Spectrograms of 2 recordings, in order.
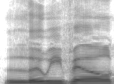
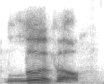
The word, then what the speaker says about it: Louisville: I am here in a gloomy, tornadic Waco, Texas, while in Louisville, Kentucky. – Hello. – How you doing? Did I say it wrong? – Yeah, you said it wrong. So it's, I'm learning it's Louisville. – Louisville.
